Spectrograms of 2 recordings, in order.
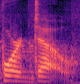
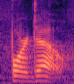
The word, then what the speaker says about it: Bordeaux: also in the word Bordeaux where we kind of use the French pronunciation also in Rue again a word borrowed from French a mixture of fat and flour to thicken sauces Pho Bordeaux Roux the letter x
